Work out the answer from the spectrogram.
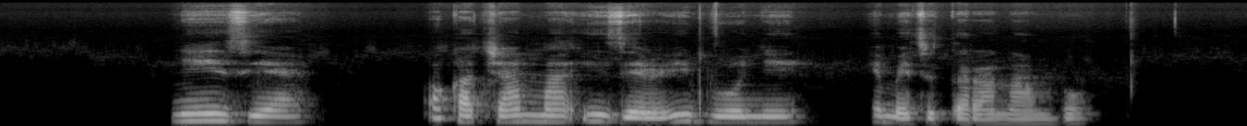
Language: Igbo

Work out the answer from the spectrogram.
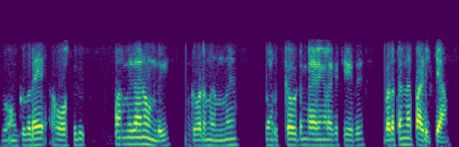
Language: Malayalam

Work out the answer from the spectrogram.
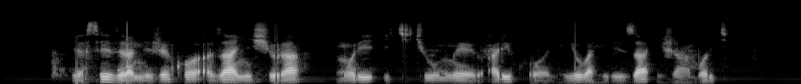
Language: Kinyarwanda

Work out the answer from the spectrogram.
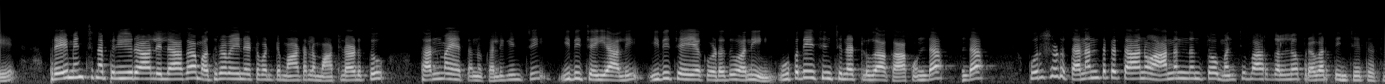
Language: Telugu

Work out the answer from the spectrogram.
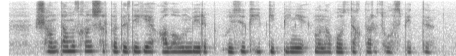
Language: Kazakh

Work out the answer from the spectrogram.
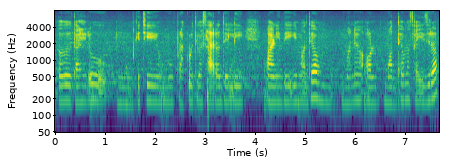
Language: Odia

